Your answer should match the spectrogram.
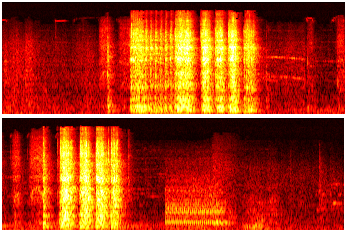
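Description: Cordless impact driver running screws into wooden slats, in two bursts of about a second and a half and a second, each a rapid hammering rattle. Near the end a shorter, quieter steady whir.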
